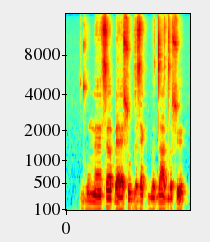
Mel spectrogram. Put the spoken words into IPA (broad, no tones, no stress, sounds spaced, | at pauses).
dʱ u m æ̃ s ɐ ɓ æ ɬ u ɡ ə z æ k b ə d̪ a d ɤ ɬ ʏ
